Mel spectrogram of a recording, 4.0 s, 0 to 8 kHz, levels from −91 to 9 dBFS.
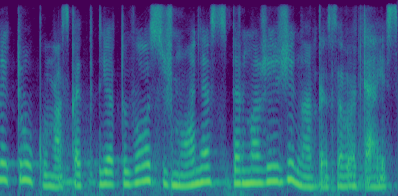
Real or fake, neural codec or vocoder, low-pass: fake; codec, 16 kHz, 2 kbps, FreqCodec, smaller model; 7.2 kHz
